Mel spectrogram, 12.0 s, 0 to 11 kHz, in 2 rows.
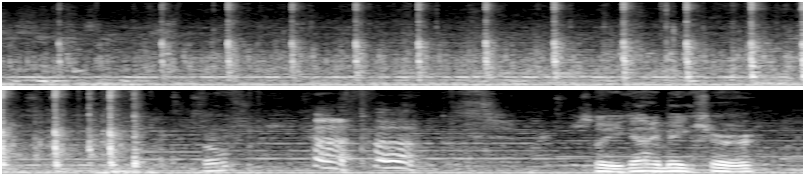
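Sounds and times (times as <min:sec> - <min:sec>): sewing machine stitching: 0:00.0 - 0:07.2.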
